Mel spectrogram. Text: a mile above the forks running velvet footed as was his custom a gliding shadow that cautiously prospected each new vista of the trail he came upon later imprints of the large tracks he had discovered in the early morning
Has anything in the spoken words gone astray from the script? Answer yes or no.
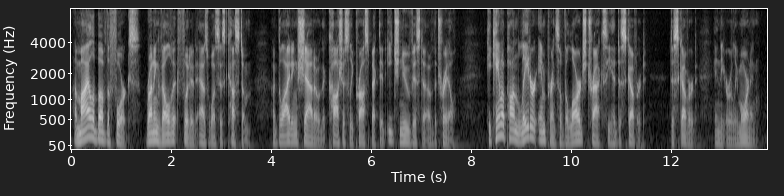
yes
